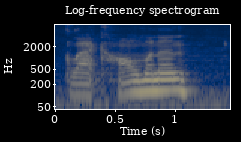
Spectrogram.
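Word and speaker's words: glucomannan: Is pronounced different ways, but I think the proper pronunciation of it is glycomannan.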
